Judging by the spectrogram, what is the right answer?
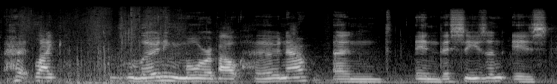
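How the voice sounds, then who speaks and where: A man hosting a casual podcast who rambles enthusiastically and thinks out loud as he talks. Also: mid-range voice, fairly even intonation, takes it slowly, a little hiss or hum, rough recording. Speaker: podcast host.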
